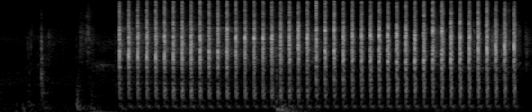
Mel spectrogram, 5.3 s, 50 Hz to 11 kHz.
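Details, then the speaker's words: 2016 Jeep Compass: fast, even run of sharp ticks, about four a second, lasting about four seconds from under the dashboard, perhaps toward the center, when the door is opened after the car has sat; intermittent, cause not identified. "and there's the noise it seems to be coming from underneath the dashboard maybe towards the center but it usually happens when the car has been resting for the wall"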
